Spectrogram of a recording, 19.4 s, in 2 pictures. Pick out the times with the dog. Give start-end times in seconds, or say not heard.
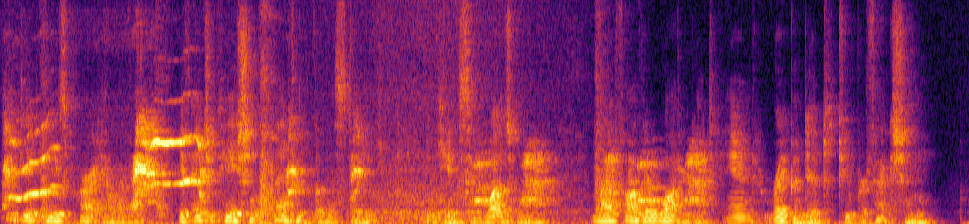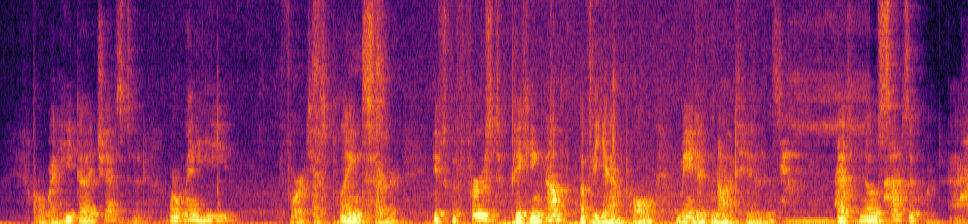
0.0-7.2, 17.4-19.3.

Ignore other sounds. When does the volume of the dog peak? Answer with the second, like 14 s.
2 s.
